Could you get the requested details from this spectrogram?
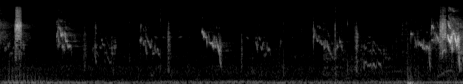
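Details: Budgerigars give sparse, short chirps and downslurred squeaks at intervals, then a louder, harsh burst right at the end, over a quiet low hum.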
